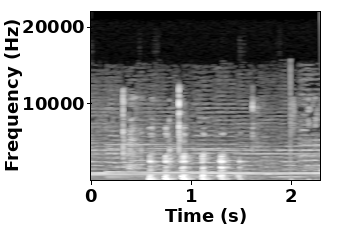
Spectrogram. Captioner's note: laughs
